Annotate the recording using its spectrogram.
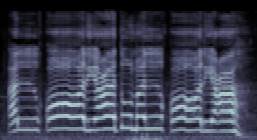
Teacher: क़ाफ मोटे हरूफ में से है, तो इसको मोटा करके पढ़ेंगे, और मोटा करने का तरीका आपके दोनों होंठ गोल हो जाए। और आइन की जगह हमज़ा नहीं पढ़ेंगे, बल्कि ये आइन है और आइन हलक के दरमियान से निकाल कर पढ़ा जाता है।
